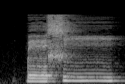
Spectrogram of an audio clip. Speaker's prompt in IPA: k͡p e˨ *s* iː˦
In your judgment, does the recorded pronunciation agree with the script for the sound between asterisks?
yes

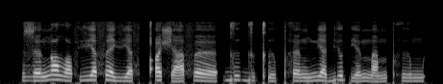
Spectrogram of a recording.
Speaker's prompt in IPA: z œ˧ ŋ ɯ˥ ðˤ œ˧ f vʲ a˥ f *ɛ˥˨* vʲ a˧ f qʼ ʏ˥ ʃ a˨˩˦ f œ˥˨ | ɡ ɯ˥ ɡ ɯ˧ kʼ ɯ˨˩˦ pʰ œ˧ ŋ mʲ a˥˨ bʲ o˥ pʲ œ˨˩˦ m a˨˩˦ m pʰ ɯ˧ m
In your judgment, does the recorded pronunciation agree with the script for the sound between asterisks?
yes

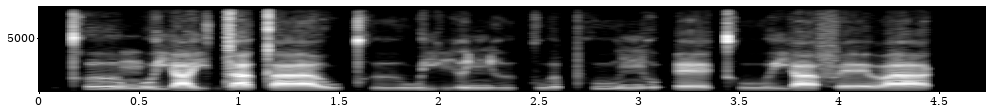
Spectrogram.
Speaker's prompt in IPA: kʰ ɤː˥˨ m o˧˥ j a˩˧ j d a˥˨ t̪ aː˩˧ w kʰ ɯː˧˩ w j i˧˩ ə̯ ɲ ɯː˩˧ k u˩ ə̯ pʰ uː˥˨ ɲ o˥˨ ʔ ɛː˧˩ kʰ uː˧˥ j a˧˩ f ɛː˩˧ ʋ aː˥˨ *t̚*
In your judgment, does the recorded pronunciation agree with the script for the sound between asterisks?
no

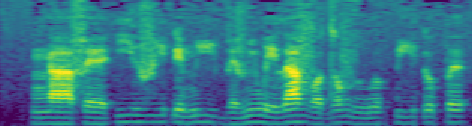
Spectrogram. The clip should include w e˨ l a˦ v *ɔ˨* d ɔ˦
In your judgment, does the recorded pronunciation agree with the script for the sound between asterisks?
yes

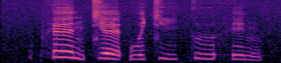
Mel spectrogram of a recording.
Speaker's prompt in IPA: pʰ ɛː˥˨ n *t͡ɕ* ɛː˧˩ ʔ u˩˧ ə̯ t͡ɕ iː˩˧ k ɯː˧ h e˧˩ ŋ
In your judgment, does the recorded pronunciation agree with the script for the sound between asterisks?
yes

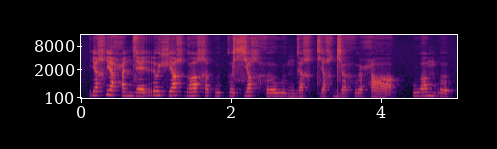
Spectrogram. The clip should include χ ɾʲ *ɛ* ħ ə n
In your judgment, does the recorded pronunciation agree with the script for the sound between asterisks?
yes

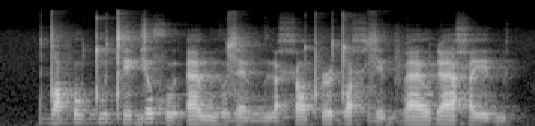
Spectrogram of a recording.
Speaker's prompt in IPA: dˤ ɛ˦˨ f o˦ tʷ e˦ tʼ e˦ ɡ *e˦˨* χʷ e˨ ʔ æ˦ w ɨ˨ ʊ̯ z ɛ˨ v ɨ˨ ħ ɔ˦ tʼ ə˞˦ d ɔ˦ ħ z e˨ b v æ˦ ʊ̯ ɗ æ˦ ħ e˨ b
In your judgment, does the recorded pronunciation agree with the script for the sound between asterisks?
no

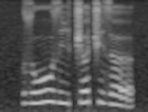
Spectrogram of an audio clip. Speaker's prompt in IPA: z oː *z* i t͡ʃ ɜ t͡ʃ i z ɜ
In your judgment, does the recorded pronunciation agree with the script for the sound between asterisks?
yes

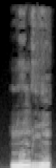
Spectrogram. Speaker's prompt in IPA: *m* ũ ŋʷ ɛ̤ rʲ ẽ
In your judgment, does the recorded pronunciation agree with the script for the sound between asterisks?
yes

